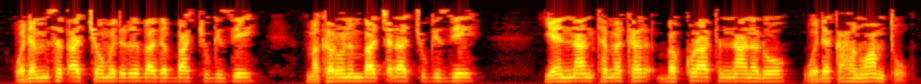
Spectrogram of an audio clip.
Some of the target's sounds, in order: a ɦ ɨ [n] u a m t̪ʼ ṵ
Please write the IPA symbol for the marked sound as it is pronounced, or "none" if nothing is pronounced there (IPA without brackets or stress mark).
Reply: n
